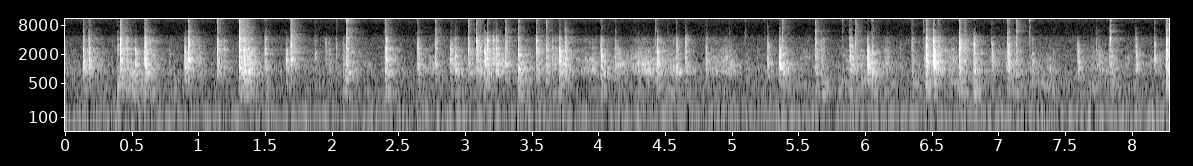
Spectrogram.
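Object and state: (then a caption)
Plastic CD cassette boombox. Long nails tap rapidly on the cassette deck buttons and plastic lid of a grey-black plastic CD cassette boombox. The result is a quick, uneven run of dry, bright, clicky plastic taps with almost no low end. Each tap dies away almost instantly.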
